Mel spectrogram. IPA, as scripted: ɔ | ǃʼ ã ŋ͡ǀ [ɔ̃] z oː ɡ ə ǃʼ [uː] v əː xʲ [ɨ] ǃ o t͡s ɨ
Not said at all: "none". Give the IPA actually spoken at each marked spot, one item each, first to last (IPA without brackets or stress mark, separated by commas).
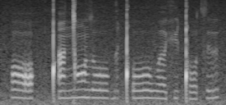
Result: ɔ̃, oː, ɨ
